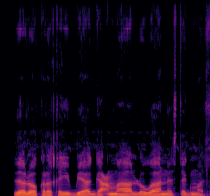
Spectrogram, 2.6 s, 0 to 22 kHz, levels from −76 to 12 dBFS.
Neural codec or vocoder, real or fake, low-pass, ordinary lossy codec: vocoder, 44.1 kHz, 128 mel bands every 256 samples, BigVGAN v2; fake; none; none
